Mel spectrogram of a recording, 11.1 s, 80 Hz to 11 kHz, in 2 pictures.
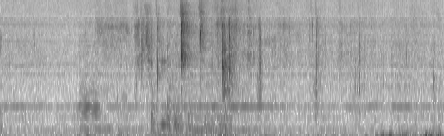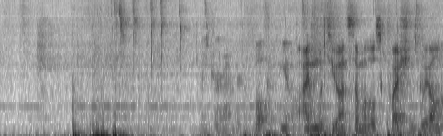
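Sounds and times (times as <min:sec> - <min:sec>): faint steady hum: 0:00.0 - 0:11.0
muffled low thumps and rumble: 0:06.3 - 0:07.5, 0:08.1 - 0:11.0.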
